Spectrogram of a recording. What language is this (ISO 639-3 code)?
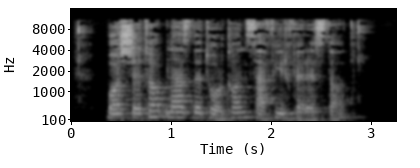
fas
